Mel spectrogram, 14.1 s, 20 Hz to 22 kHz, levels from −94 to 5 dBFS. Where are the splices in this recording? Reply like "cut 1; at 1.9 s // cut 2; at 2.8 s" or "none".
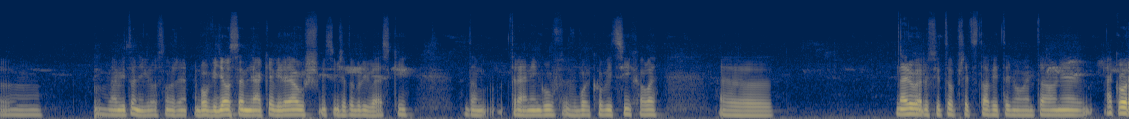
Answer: cut 1; at 1.2 s // cut 2; at 2.3 s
